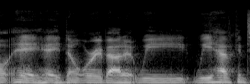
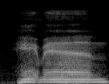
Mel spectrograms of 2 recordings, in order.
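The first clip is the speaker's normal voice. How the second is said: put-on super tired, sleepy or drunk-sounding voice; 3 semitones higher than usual. Voicing a caller on the intercom at four AM: super tired or wasted voice. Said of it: "either super tired or maybe wasted".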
